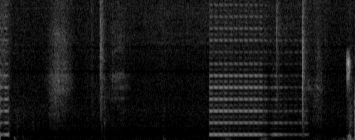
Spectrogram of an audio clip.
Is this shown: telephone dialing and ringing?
yes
